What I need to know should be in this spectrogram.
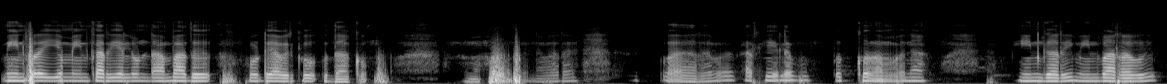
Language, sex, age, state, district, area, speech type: Malayalam, female, 45-60, Kerala, Kasaragod, rural, spontaneous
